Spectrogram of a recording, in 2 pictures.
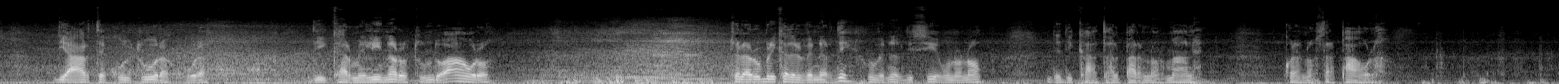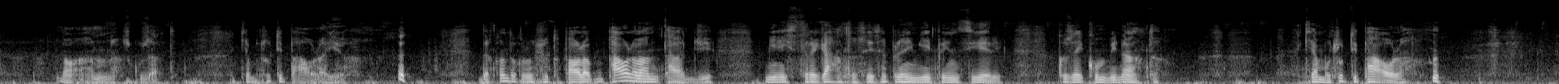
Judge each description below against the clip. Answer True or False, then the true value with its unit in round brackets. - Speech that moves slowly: True (105 wpm)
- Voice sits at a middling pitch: False (100 Hz)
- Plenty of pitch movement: False (4.1 semitones)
